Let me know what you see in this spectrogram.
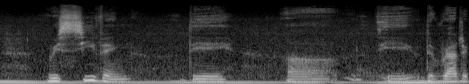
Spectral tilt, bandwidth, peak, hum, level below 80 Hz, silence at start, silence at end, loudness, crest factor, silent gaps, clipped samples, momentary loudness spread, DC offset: -4.5 dB/octave; 17.5 kHz; -6 dBFS; none; -34 dBFS; 0 s; 0 s; -23 LUFS; 16 dB; none; under 0.1%; 14 LU; under 0.1%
